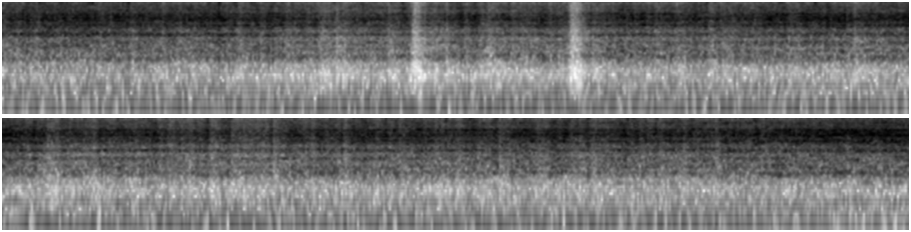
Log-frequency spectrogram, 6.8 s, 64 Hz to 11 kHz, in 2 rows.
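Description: V12 LS engine running steadily, loud with a deep low exhaust drone.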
